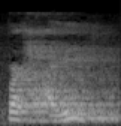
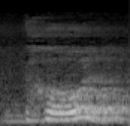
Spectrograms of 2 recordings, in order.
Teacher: जब हम ढ का उच्चारण करते हैं तो हमारी जिह्वा शीघ्रता से नीचे गिर जाती है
